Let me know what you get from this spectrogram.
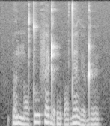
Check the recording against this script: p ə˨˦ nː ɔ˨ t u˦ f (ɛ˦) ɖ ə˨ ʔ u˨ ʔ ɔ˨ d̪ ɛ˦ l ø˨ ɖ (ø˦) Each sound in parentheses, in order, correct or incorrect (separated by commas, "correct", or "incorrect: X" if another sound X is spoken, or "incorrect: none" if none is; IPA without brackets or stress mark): correct, correct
